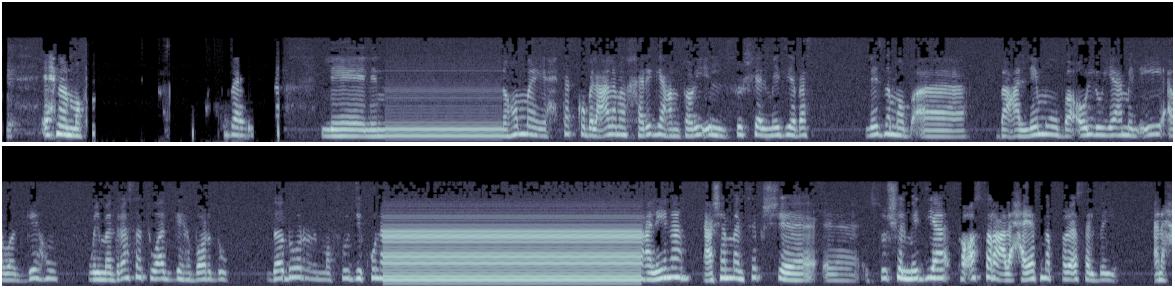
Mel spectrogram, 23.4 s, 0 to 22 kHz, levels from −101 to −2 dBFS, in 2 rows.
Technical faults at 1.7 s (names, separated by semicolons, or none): speech suppressed in double talk; other side's voice leaking through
